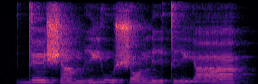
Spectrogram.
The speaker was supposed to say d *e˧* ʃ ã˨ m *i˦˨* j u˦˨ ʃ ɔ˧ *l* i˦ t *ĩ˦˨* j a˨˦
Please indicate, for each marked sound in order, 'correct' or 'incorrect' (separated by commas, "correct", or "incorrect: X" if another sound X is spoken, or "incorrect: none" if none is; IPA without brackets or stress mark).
correct, incorrect: i˨˦, incorrect: n, incorrect: i˦˨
